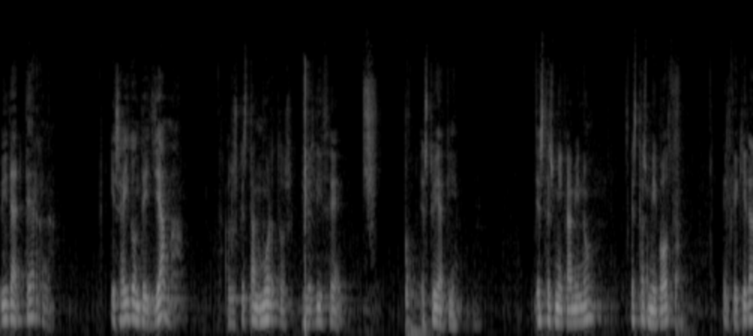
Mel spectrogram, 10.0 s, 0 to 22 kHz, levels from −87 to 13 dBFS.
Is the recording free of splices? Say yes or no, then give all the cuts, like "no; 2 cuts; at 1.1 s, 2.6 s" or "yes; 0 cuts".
yes; 0 cuts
